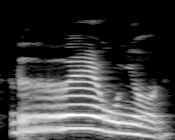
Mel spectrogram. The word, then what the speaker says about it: reunión: Recordando que tenemos que marcar la pronunciación de la R. Decimos reunión, reunión.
